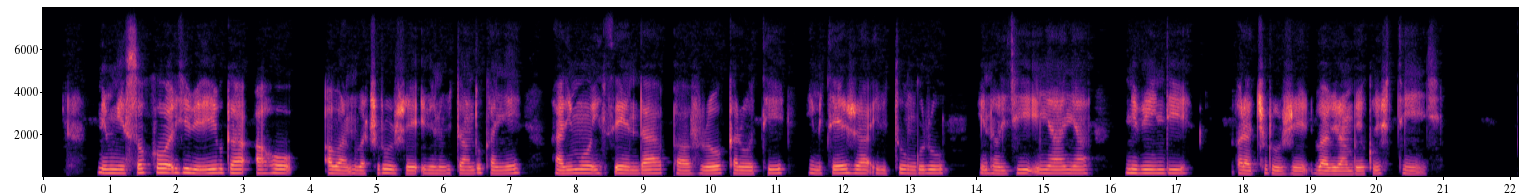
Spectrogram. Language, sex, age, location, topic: Kinyarwanda, female, 18-24, Nyagatare, agriculture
